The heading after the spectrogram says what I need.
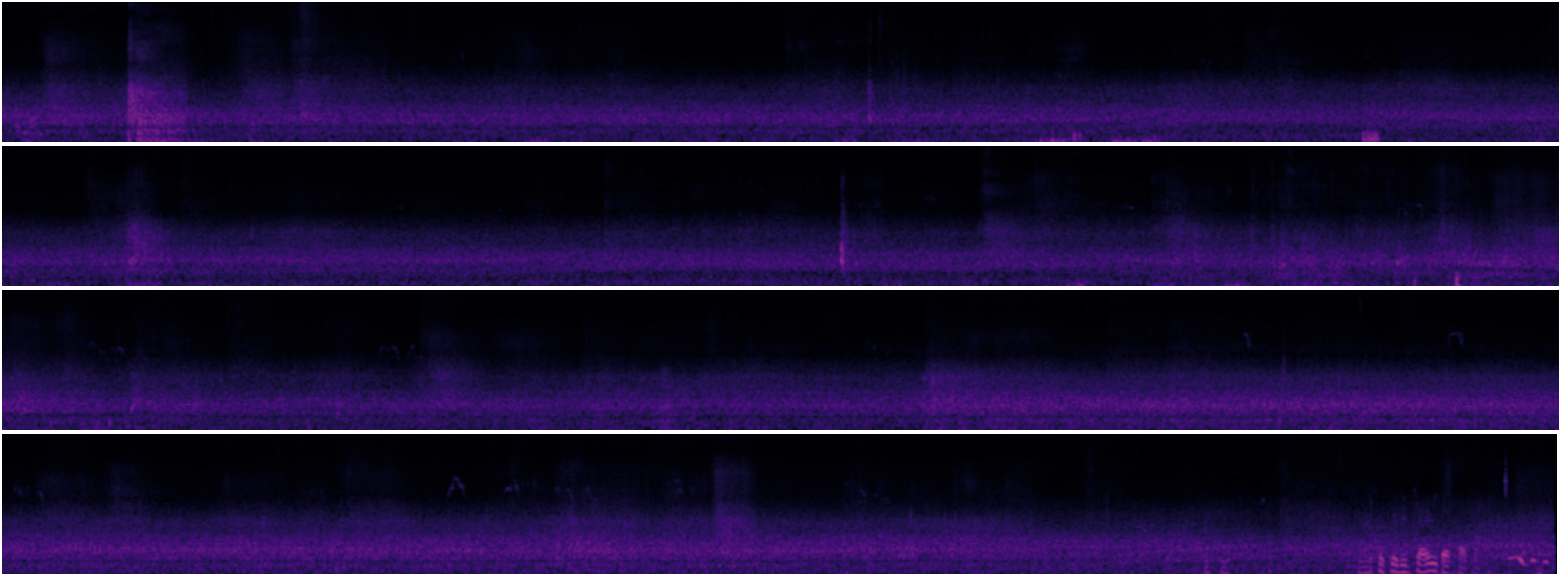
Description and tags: hippopotamus in Grumeti river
